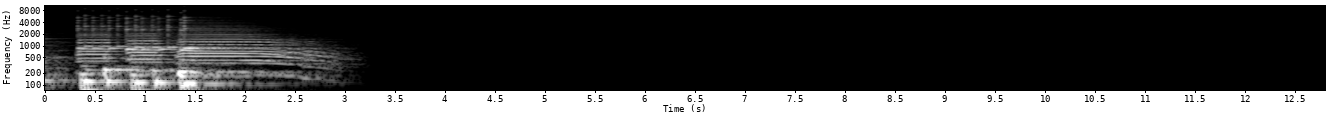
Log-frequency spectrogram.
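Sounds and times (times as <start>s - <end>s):
in-game music: 0.3s - 2.6s.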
